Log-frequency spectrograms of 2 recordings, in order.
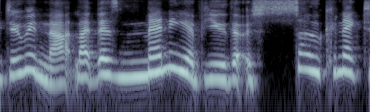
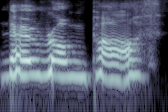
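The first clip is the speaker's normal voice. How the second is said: laughing through the words, louder and slow; delighted laugh as the card lands; 5 dB louder, much slower than usual. Real, not acted.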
